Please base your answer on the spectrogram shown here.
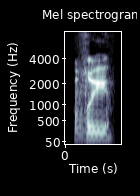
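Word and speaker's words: вы: the word for you we we phonetically speaking this word would be pronounced like the two letters v y or V but only slightly listen again and repeat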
